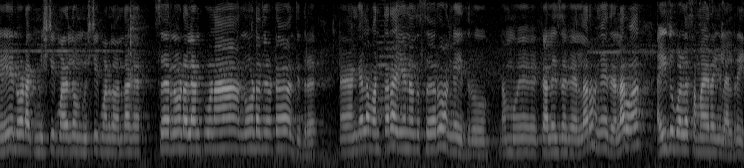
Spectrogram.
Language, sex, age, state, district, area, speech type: Kannada, female, 30-45, Karnataka, Dharwad, urban, spontaneous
